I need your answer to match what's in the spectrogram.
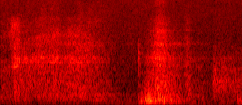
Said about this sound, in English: Heavy breathing.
